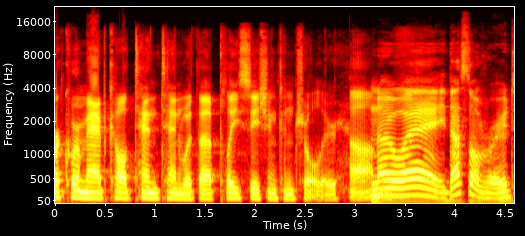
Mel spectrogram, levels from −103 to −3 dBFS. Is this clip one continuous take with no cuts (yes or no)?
yes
